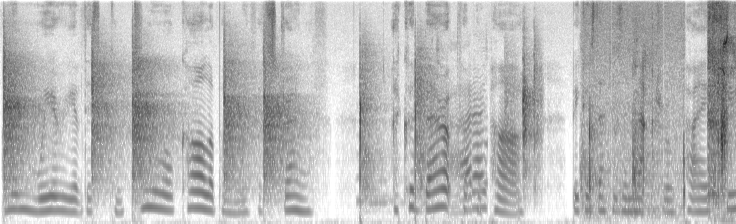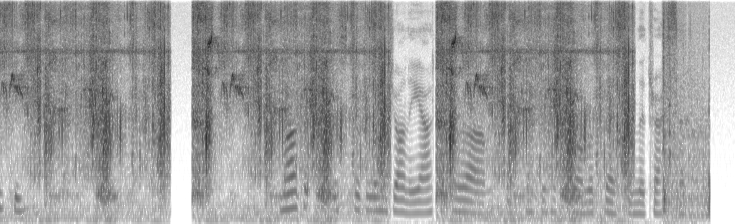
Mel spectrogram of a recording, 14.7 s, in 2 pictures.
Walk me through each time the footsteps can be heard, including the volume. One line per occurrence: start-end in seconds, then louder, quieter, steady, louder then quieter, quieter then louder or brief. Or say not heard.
5.8-14.5 steady.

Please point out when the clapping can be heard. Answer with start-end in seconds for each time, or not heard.
0.0-5.5.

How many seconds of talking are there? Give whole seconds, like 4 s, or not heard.
12 s.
